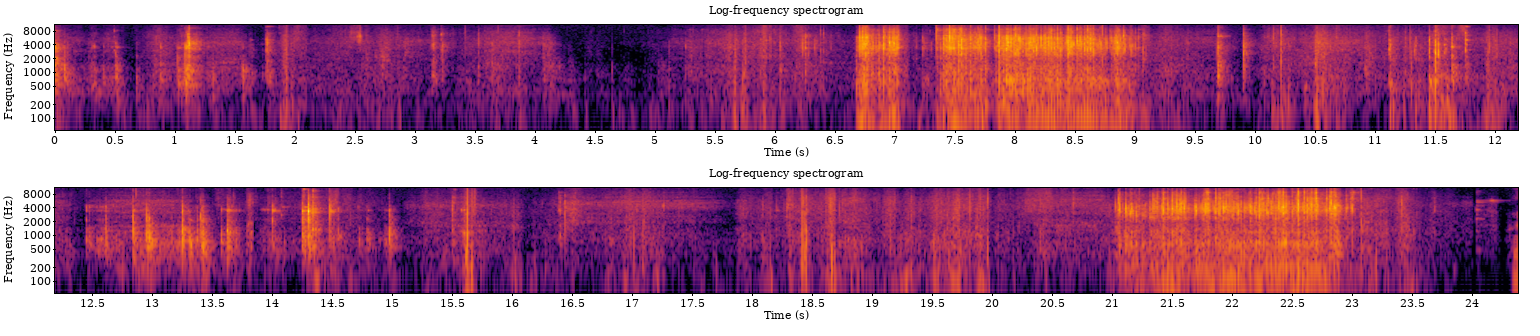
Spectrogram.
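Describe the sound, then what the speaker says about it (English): A small hand drill fitted with a countersink bit is cranked to deburr metal in a workshop, giving bursts of whirring, ratcheting gear noise that start and stop several times, close and fairly loud, with no talking. "It's amazing how often I use that little hand drill."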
